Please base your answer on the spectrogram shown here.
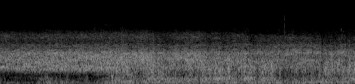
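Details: Massed snow geese on migration at Middle Creek, Pennsylvania, in 2023, tens of thousands of birds together; a steady roar of countless overlapping honking calls that builds slightly after the first second and then holds.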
